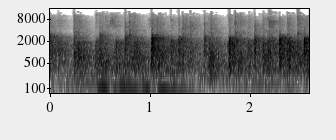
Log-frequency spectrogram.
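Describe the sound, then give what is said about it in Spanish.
A crowd claps steadily and loudly for Jesus, the King of Kings, a dense wash of many hands with rhythmic surges, filling the whole clip with no one speaking. “Y si cree lo que Dios está haciendo, dele el aplauso más grande que pueda al Rey de Reyes.”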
